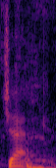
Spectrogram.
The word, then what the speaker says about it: Jacques: In 2019 Travis released a collaborative student project titled Jackboys, a play on title to his real name Jacques or as he pronounces it Jack.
